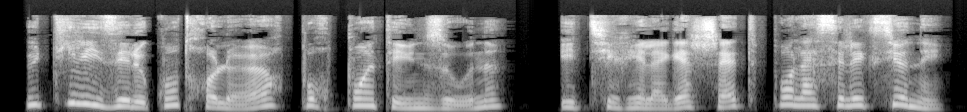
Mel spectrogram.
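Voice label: select zone help, voiceovers, Canadian French; retaildemo; Windows; Mixed Reality Learning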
